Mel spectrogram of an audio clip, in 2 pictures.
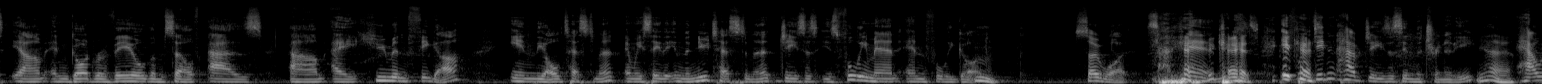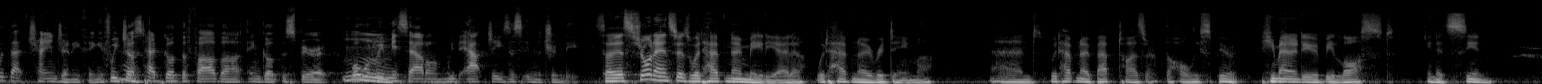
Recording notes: recorded live at our 10am Sunday Service!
